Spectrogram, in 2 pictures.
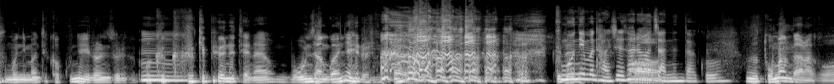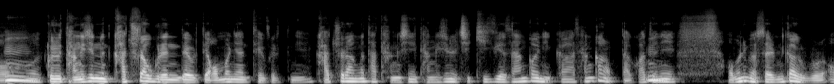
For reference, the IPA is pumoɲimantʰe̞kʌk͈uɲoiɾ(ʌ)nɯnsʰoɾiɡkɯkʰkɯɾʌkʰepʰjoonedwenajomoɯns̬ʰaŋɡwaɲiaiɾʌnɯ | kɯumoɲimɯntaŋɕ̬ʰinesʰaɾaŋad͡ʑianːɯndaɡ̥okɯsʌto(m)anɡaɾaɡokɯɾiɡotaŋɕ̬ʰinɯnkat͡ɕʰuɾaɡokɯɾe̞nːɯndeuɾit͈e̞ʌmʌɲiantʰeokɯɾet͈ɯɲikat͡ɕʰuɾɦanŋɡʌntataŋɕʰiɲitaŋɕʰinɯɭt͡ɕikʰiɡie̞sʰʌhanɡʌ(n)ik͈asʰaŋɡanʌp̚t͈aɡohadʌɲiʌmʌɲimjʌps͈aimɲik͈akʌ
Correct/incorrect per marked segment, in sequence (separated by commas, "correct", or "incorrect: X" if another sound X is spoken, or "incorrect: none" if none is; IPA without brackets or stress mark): correct, correct, incorrect: ɲ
